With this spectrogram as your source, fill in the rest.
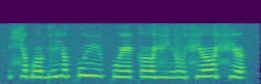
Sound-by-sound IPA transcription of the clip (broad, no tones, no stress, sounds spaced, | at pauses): ç ə b ɤ ɡ e̤ j ə kʷ iː kʷ eː k ɤː vʲ e̤ v ə̤ fʲ ɤː fʲ ə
